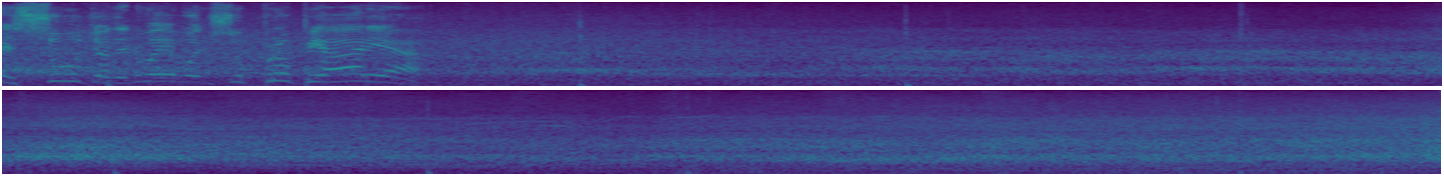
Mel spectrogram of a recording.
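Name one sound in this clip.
A stadium crowd murmurs and roars.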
